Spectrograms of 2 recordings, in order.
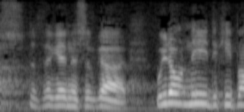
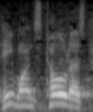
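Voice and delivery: normal talking voice

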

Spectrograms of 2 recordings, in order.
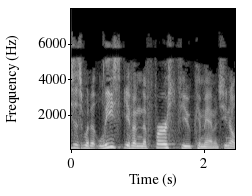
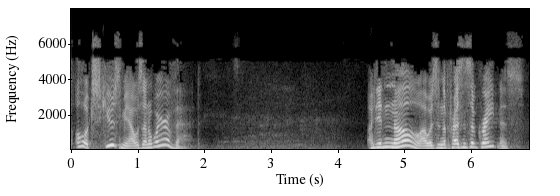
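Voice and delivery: high, loud, hammed-up sarcastic apology; mock sarcastic; 6 semitones higher, 3 dB louder than usual. Jesus answering the boastful young man, sarcastic. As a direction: pretend to be dazzled by his greatness.

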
